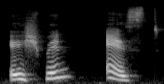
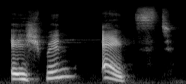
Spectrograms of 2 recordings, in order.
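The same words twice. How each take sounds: First: Slow repeat stressing bin. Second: Very slow, careful sentence; very slow model. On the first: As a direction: say it again for copying. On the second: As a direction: draw it out for learners. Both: Shown as a demonstration.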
